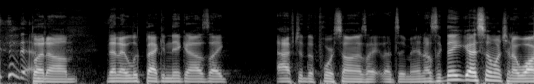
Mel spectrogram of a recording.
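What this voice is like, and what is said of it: Usual voice. Nothing is said of it.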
